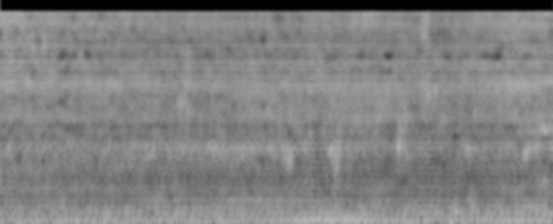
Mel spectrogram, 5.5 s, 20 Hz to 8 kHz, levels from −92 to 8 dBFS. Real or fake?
fake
